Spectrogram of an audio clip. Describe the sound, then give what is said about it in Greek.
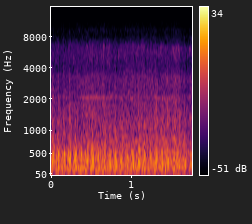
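Engines of Air Tractor firefighting propeller aircraft drone steadily and loudly at Democritus airport in Alexandroupolis as the planes, having landed, fill with water from tanks to fight the large forest fire in the Dadia forest; a dense, throbbing low hum with a slight pulsing rhythm that continues without a break; no one speaks. “Είναι η στιγμή που τα αεροσκάφη Ελτράκτορ έχουν προσγειωθεί στο αεροδρόμιο Δημόκριτος της Αλεξανδρούπολης και γεμίζουν νερό από τις δεξαμενές προκειμένου να κατασβέσουν τη μεγάλη πυρκαγιά που καίει στο δάσος της Δαδιάς.”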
